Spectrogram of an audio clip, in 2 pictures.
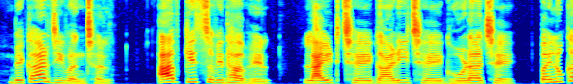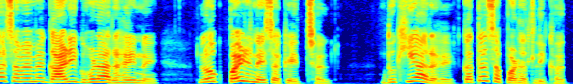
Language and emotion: Maithili, neutral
